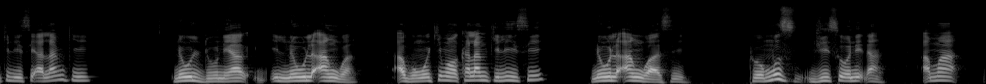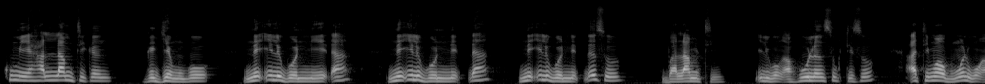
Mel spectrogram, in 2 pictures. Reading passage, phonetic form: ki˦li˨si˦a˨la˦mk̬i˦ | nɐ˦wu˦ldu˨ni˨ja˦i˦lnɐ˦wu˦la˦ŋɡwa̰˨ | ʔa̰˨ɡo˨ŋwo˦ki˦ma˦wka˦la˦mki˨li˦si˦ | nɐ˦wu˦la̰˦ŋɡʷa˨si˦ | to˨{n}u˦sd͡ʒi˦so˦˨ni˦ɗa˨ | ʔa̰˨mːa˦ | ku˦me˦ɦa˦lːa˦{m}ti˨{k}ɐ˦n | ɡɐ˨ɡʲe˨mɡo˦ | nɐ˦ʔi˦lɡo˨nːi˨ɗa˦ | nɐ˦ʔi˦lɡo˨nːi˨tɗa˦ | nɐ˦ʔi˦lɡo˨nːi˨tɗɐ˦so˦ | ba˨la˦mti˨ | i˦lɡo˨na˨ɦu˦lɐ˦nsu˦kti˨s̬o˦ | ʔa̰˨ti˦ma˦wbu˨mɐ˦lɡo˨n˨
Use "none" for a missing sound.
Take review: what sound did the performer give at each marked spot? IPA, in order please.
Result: m, m, k

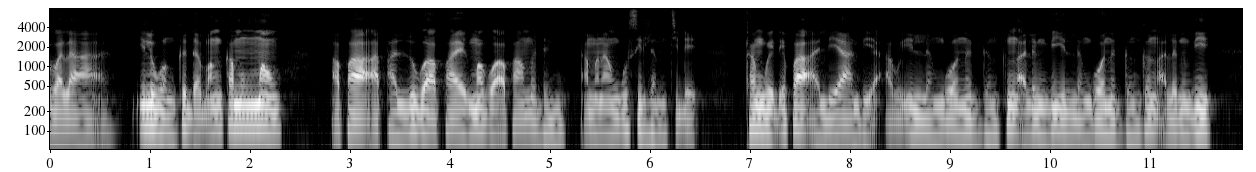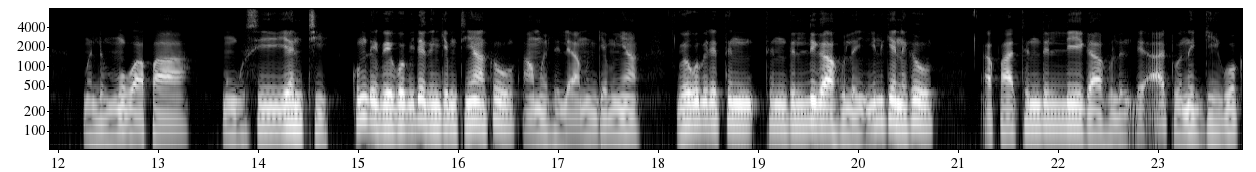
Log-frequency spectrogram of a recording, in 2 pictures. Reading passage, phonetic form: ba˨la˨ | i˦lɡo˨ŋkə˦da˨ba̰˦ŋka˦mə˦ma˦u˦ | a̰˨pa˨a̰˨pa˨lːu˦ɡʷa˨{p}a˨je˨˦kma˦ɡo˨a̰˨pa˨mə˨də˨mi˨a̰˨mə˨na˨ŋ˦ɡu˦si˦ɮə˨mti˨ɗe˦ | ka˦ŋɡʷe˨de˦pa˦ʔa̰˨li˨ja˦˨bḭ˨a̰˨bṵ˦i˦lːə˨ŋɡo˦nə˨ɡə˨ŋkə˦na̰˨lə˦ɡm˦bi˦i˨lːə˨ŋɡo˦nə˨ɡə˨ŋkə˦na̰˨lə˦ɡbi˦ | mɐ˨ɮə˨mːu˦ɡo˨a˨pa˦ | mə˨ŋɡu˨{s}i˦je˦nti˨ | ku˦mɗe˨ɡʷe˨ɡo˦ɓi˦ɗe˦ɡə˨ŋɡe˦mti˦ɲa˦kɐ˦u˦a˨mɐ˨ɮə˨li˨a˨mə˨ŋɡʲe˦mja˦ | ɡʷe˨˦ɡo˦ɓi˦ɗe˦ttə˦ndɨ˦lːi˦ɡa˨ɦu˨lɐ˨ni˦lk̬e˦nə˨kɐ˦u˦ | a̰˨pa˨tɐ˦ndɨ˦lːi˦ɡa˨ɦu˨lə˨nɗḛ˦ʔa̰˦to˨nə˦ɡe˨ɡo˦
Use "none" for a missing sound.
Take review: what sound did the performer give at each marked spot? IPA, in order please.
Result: p, s

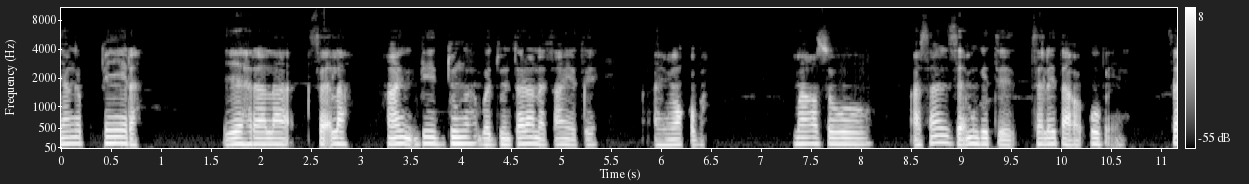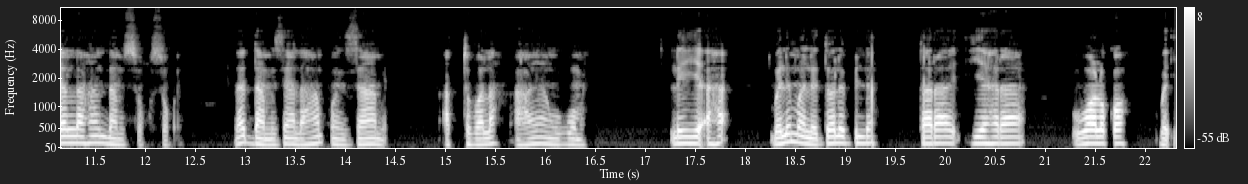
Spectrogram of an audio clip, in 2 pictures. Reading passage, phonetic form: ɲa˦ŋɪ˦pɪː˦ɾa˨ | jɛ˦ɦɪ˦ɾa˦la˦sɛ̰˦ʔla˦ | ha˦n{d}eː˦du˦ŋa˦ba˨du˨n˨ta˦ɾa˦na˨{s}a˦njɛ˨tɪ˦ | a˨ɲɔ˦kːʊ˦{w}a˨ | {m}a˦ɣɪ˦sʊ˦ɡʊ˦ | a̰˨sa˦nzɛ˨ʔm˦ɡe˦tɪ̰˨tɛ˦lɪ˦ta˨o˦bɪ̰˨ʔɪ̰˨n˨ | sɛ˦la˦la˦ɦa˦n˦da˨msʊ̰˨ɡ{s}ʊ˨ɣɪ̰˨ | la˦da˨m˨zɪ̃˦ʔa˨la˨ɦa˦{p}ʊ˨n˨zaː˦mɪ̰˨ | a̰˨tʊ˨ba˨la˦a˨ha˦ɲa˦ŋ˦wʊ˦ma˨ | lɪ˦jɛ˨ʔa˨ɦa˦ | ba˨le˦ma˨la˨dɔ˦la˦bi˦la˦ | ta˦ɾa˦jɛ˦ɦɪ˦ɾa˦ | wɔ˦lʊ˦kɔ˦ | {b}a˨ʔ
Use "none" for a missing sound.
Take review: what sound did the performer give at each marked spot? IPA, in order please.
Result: b, s, b, m, s, p, b

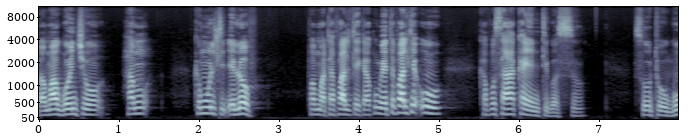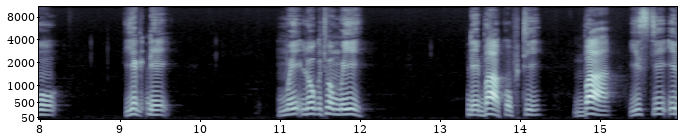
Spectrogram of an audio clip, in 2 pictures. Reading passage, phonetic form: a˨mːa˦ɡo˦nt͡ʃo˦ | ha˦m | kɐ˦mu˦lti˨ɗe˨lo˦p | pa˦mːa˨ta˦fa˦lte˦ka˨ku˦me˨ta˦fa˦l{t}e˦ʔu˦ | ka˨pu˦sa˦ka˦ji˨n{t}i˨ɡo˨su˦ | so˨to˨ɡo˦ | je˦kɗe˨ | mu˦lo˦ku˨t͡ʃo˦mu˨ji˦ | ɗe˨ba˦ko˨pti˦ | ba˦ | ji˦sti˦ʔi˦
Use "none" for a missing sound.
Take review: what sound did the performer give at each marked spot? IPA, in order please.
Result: t, t

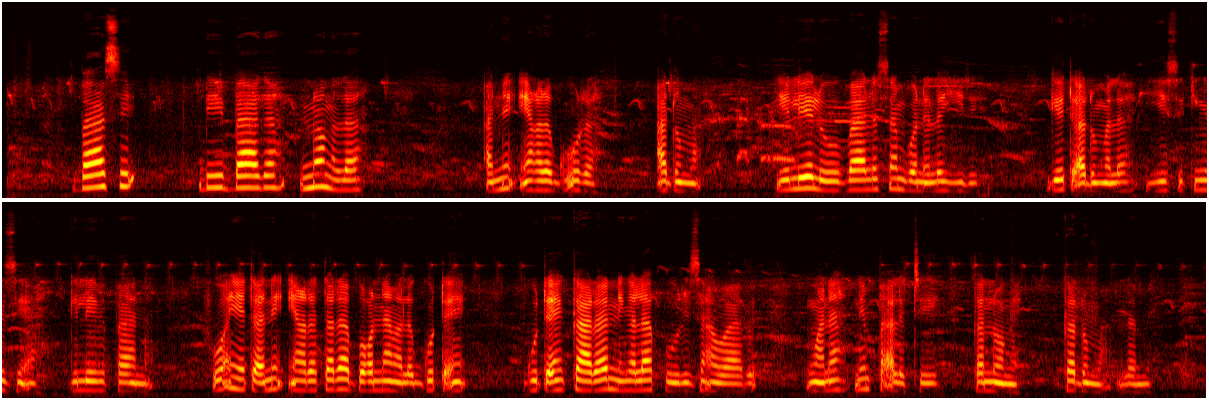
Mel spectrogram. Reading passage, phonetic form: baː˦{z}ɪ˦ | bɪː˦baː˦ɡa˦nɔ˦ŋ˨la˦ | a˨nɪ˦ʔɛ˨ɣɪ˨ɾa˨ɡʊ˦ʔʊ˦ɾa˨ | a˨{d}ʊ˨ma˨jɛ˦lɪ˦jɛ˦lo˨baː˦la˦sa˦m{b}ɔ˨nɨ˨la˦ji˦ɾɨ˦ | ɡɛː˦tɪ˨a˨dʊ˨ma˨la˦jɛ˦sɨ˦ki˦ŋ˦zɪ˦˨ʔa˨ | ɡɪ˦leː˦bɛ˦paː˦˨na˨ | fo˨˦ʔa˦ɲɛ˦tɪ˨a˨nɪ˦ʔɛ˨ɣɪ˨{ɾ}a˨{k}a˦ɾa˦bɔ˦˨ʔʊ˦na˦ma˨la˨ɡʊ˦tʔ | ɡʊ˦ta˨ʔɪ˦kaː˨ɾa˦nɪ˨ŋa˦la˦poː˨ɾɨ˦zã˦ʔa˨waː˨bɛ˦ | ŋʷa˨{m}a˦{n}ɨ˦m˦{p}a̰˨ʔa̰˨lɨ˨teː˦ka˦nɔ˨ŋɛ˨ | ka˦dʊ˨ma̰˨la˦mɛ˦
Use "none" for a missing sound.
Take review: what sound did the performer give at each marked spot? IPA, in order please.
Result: s, d, b, ɾ, t, n, n, p

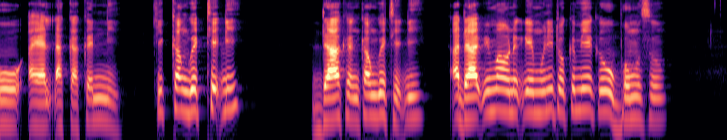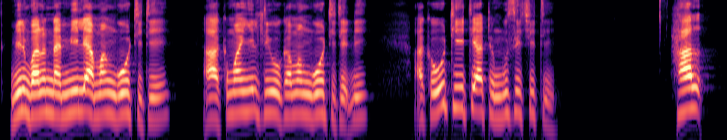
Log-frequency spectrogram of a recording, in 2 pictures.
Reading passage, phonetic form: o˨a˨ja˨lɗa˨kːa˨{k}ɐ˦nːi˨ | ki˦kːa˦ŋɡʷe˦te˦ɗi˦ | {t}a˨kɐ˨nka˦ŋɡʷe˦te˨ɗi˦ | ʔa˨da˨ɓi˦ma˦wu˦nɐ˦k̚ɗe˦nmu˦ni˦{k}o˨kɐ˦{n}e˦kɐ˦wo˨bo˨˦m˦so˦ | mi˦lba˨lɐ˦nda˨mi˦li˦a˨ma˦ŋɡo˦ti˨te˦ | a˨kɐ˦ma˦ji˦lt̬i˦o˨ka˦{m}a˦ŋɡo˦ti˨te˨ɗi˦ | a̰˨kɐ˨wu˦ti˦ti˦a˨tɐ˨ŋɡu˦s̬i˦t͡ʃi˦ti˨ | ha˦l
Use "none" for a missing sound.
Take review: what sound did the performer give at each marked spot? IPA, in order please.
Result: k, d, t, m, m

